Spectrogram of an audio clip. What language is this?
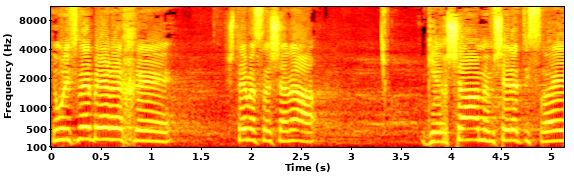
Hebrew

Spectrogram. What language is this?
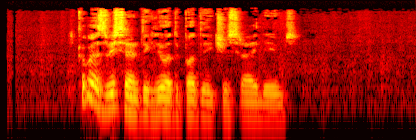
Latvian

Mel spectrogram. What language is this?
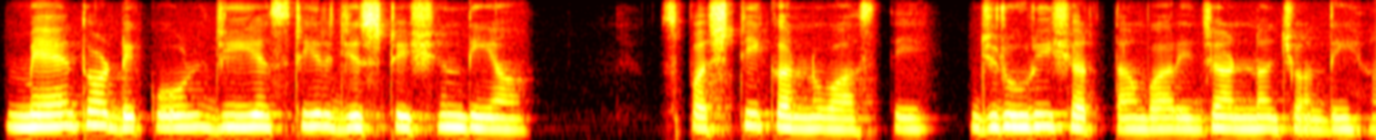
Punjabi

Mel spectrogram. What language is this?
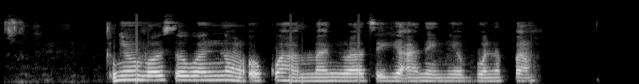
Dagbani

